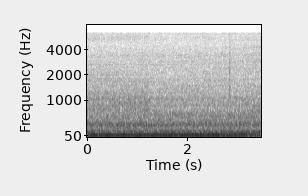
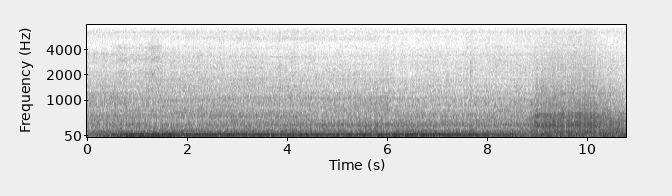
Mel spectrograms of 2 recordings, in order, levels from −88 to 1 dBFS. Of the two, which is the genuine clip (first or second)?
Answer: first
